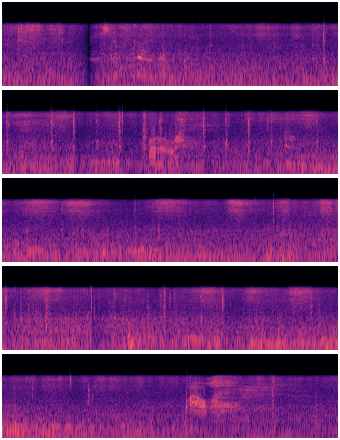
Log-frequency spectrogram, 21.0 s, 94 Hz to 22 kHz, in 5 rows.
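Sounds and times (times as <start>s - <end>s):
engine and tyres rumbling: 0.0s - 21.0s
knocks and rattles: 11.7s - 18.6s.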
